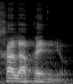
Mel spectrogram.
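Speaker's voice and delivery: jalapeño with a throaty Spanish j, h sound from the throat; jalapeño as ha-la-PEH-nyo; Spanish jota. Shown as a demonstration. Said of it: "You are scraping the throat".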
